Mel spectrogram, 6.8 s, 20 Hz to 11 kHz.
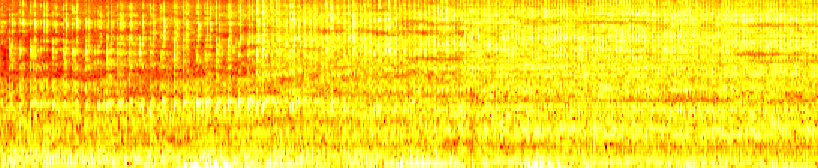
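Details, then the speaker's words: Fairly new Yamaha NMAX 155 scooter, CVT cover and pulley removed to isolate the noise: harsh, fast metallic ticking at idle from inside the engine's cylinder head, pointing to a worn valve rocker arm. "seperti itulah suara yang saya maksud suara kasar pada motor Yamaha nmax ini"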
